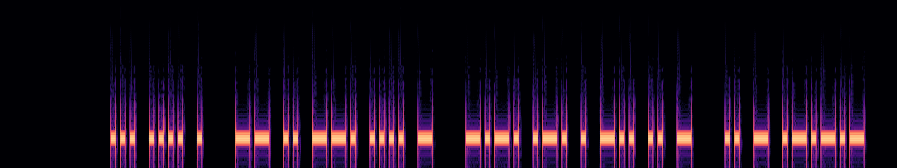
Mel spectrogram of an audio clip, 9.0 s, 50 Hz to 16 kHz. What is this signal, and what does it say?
Morse code, heard as a keyed tone, about 25 wpm, 700 Hz. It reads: SHE MIGHT CREDIT IT.
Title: Sentences from Top 1000 Words 25wpm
